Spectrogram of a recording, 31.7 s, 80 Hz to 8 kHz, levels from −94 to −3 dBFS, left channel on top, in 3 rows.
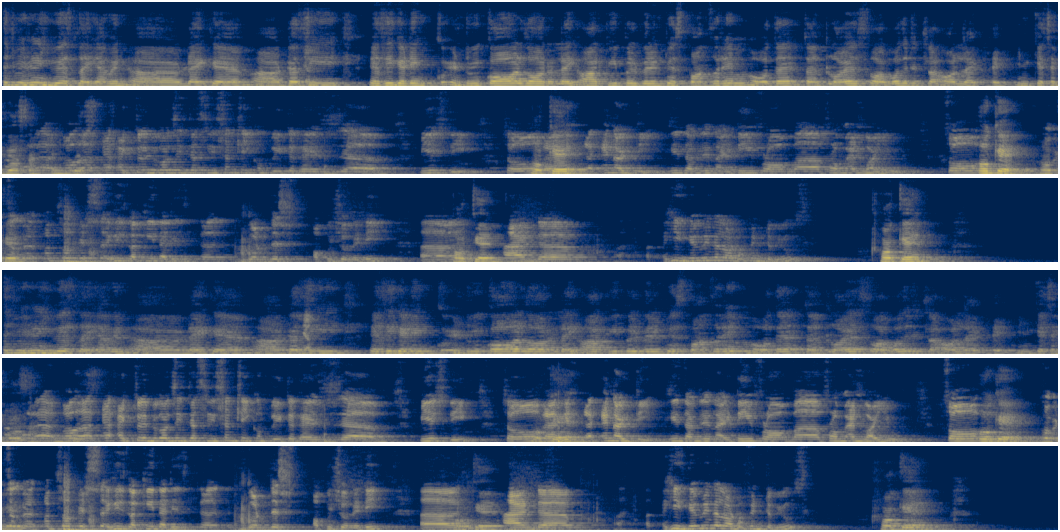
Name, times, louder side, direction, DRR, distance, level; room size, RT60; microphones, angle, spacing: voice 1, 0.0-3.3 3.7-11.4 15.8-16.3 20.3-21.3 25.6-26.1 29.9-30.4, left 5 dB, 75° left, 6 dB, 0.3 m, -31 dB
voice 2, 10.6-14.4 14.7-15.2 15.6-19.6 20.0-20.3 21.0-24.9 25.3-25.9 26.1-27.3 27.7-29.1, right 4 dB, 45° right, 10 dB, 0.3 m, -36 dB
3.3 x 3.2 x 4.8 m, 0.84 s
head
